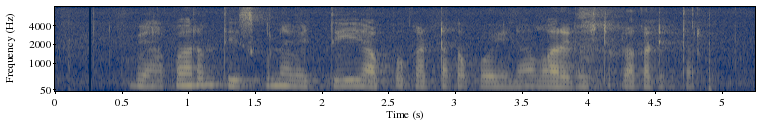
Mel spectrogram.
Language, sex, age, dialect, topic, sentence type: Telugu, male, 25-30, Telangana, banking, statement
